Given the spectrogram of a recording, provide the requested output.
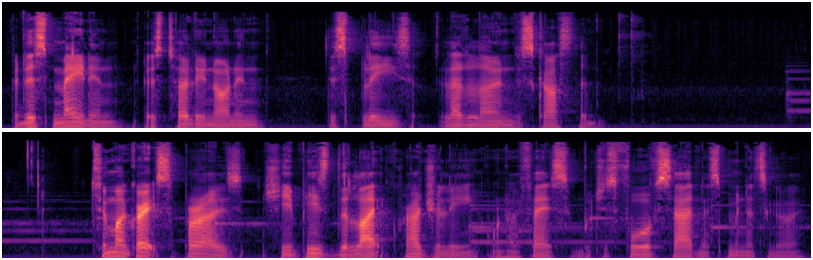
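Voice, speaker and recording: A man with a fairly low voice reads a visual novel aloud as a let's player. His phrasing is halting as he narrates and drops in his own comments. Game music plays behind him. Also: steady tone, fairly bright tone, clear, resonant tone. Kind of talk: reading visual novel text aloud with asides.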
